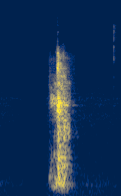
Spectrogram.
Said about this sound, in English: Hit the arrow keys, it's extremely loud, but they make funny noises.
